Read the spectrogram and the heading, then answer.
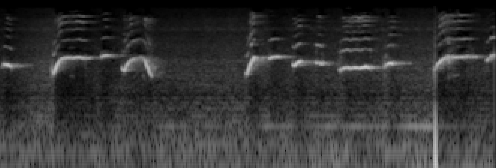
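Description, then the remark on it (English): A pet bird whistles loudly at its reflection in a mirror, moving its head, in clear, tonal phrases: quick upward swoops into held mid-high notes, in two bursts separated by a short pause, with a sharp click near the end. “So this is the bird right here.”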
